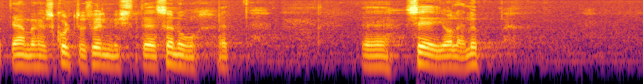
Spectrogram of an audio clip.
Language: Estonian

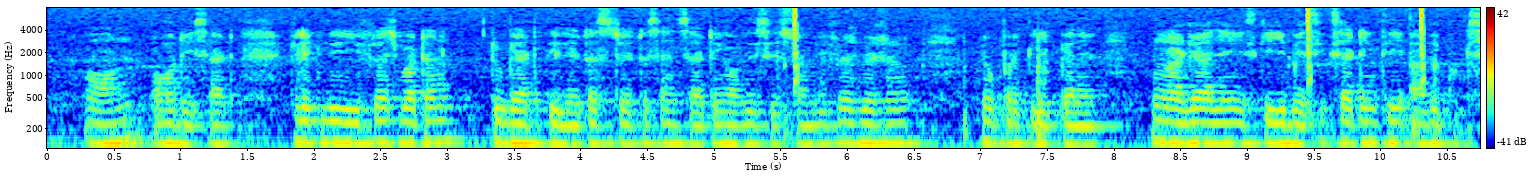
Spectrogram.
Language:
Urdu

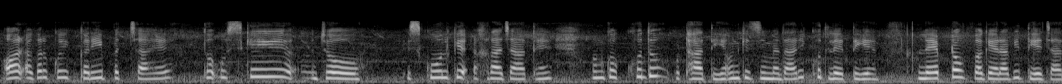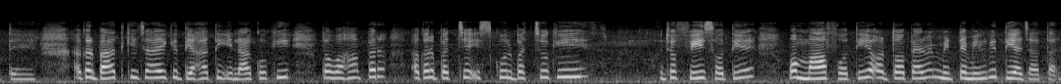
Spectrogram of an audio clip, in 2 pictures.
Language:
Urdu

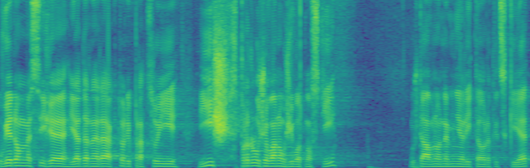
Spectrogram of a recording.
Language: Czech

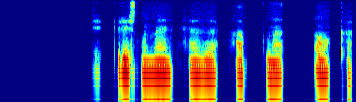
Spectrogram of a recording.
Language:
Icelandic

